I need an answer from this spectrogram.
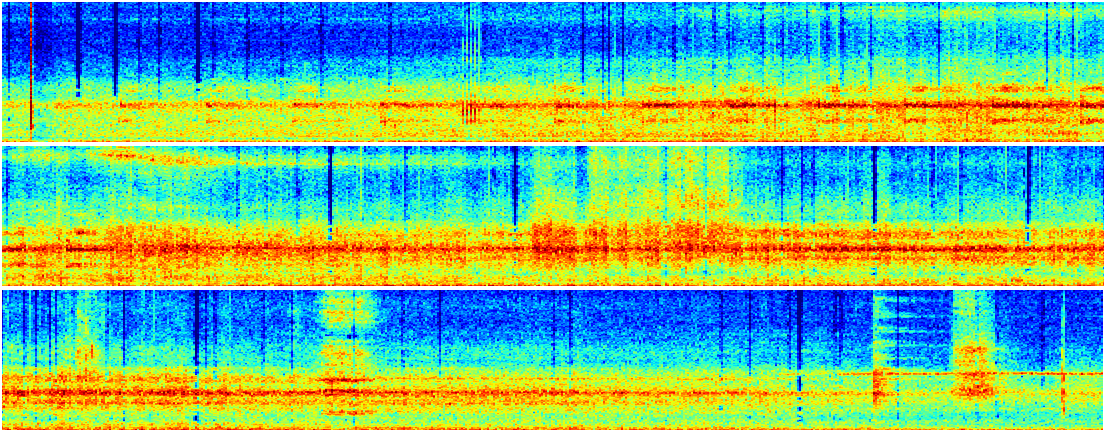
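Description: NJ Transit commuter train rolling along a station platform: a heavy, steady rumble of wheels and coaches, with a thin high wheel squeal held throughout. The sound builds over the first few seconds as the train comes alongside, and there is one sharp click at the very start.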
